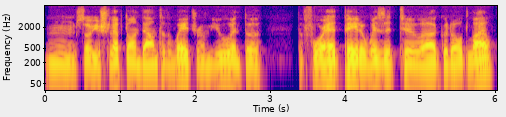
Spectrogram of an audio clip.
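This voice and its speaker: A man's voice: lowish voice, steady tone, normal speed, darkish tone, no echo, lightly acted. A man voicing a laconic young man who questions his brother in a casual, prodding way, in a novel reading. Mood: wry, prodding. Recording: dull, lo-fi audio.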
